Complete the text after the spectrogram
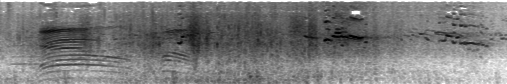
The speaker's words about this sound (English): Help. Help. Waterfall, waterfall. Turn off the bubble machine.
